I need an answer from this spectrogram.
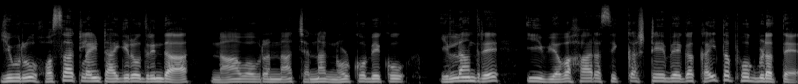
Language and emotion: Kannada, fearful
